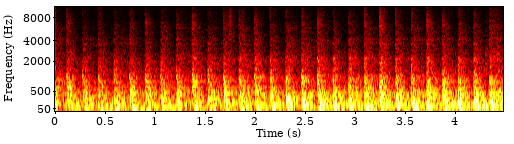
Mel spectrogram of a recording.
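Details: Samsung dryer: heavy, even thumping about three times a second as the drum turns, caused by the detached drum felt seal.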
